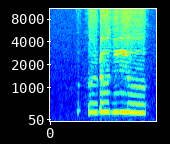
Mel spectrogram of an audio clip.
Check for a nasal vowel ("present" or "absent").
absent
